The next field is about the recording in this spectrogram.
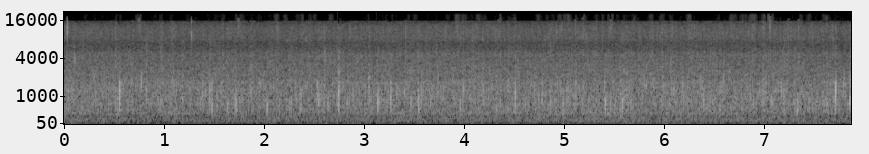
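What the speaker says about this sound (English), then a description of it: "hearing the sound of the rain on the windows of the cabin" Rain falls on a cabin as a soft, steady patter of scattered drops striking windows and surfaces, faint and continuous with no talking.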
